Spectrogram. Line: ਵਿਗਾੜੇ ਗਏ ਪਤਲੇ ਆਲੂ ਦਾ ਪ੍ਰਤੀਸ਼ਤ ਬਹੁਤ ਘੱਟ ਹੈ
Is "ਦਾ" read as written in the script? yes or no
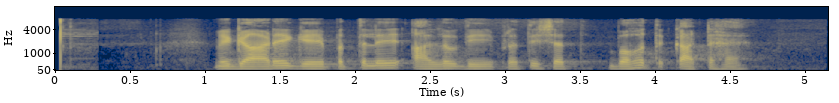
no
